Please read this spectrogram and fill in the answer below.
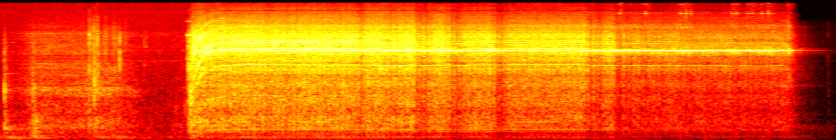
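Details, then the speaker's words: Drill boring metal with a piercing high squeal, smoke and fine powder chips: the bit spins too fast with too little pressure and overheats; slow the bit down and apply more pressure. "hear that squeaking if it's squeaking you're doing the wrong thing it should never squeak like that"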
